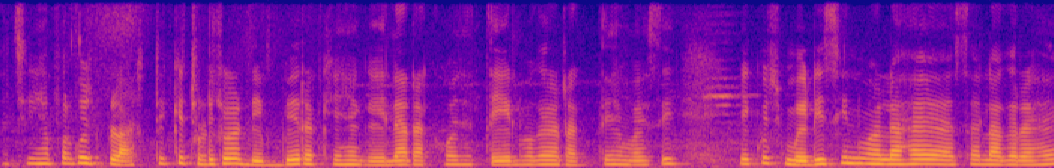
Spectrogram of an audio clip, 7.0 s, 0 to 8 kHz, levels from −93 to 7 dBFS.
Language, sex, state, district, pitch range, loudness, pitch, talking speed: Hindi, female, Chhattisgarh, Raipur, 195-225 Hz, -18 LUFS, 210 Hz, 230 wpm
